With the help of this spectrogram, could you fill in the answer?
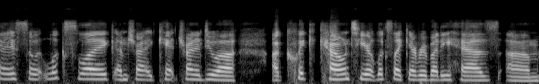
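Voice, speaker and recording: Dry and close with no echo, a woman's fairly high voice has a bright, sharp tone and fairly even intonation. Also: fairly quick pace. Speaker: math instructor. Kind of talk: webinar presentation. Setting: online webinar. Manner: fast; many filler ums.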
